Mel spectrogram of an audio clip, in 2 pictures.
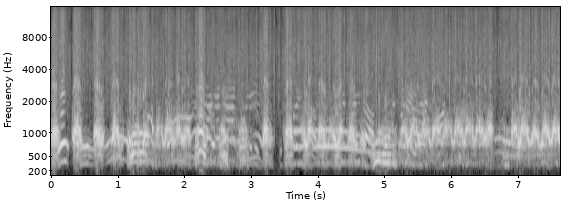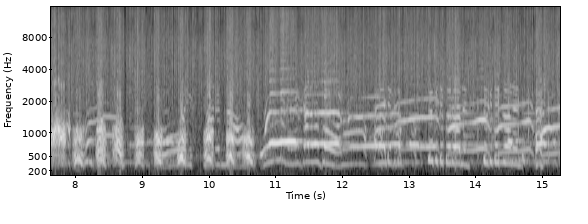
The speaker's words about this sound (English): My dog wins the fight.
